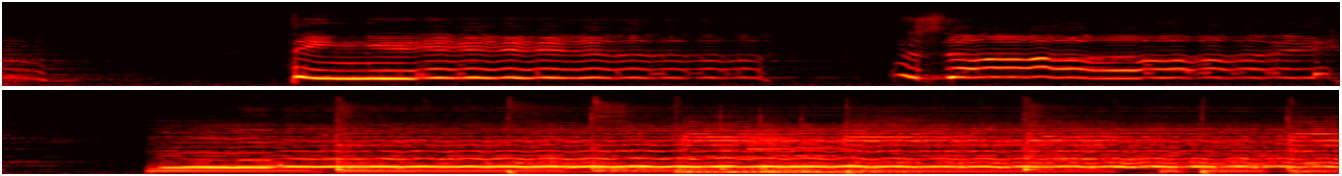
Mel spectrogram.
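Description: Female singer holding long vibrato notes unaccompanied, two phrases with short silences between them. About seven seconds in, the band comes back in under a long held note.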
